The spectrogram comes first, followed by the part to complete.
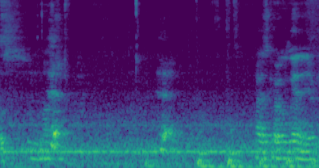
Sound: laughing

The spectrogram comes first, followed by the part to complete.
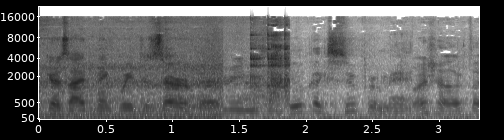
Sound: glasses clink

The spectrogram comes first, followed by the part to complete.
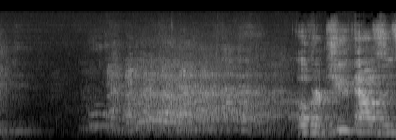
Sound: audience laughs

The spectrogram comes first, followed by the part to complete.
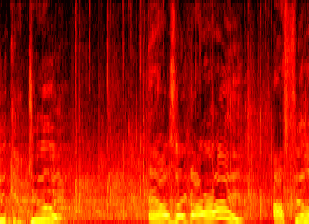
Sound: congregation applauding

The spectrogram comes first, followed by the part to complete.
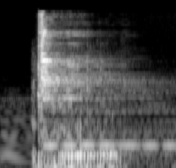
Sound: growling

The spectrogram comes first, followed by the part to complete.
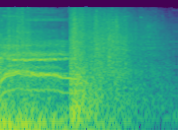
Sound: bat-crash

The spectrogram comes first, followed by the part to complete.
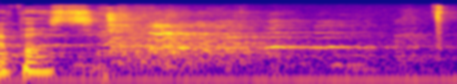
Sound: audience laughs

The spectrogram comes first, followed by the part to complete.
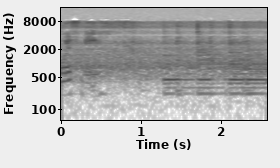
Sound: background ocean sounds

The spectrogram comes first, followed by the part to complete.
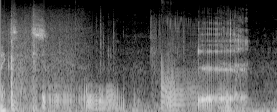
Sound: tummy grumbles, farts, then belches

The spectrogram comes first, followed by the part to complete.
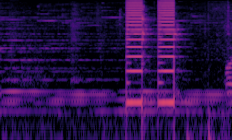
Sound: buzzer

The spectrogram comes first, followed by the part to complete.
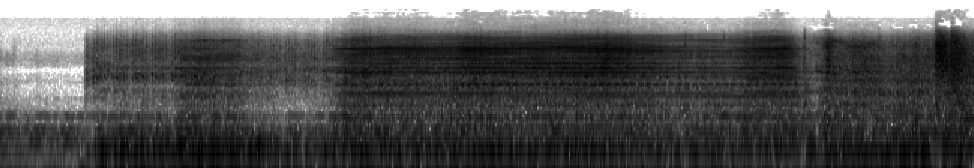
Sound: train horn blares

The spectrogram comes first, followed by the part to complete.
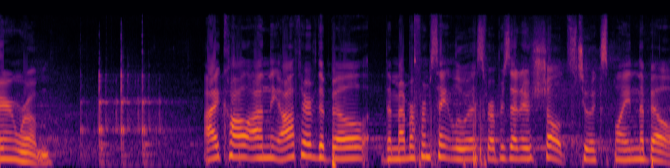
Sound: gavel

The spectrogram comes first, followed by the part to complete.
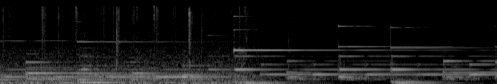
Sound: fire crackling

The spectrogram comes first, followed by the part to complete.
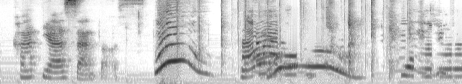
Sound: cheering

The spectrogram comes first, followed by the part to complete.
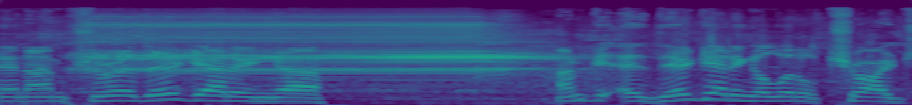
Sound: buzzer sounding

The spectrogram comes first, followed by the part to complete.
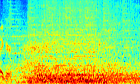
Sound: gunfire

